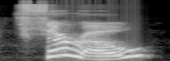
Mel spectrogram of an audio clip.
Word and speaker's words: thorough: while i'm streaming um thorough has the ough in it too but it's not in uh ah and it's not a oh it's an o sound so thorough let's just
